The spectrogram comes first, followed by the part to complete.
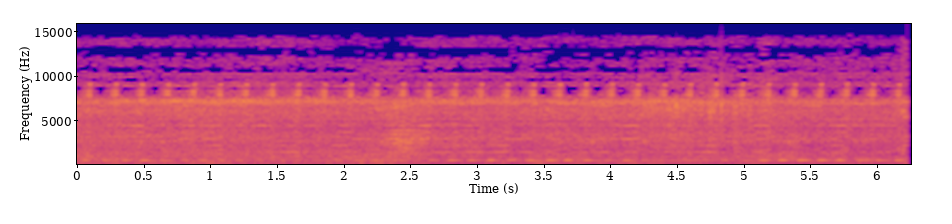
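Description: Background music of steady, sustained held tones, with no clear beat.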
